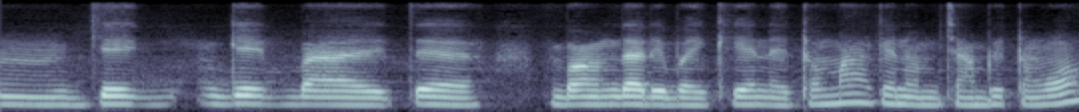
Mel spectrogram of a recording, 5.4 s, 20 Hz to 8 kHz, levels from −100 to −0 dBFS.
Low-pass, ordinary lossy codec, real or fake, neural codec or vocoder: 7.2 kHz; none; fake; codec, 16 kHz, 0.9 kbps, LongCat-Audio-Codec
